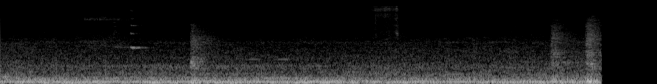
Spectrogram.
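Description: Steady low rumble of background noise, with a couple of faint clicks.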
